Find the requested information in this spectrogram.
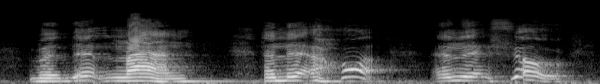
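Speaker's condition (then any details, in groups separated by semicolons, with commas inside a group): Cerebral palsy; uses wheelchair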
